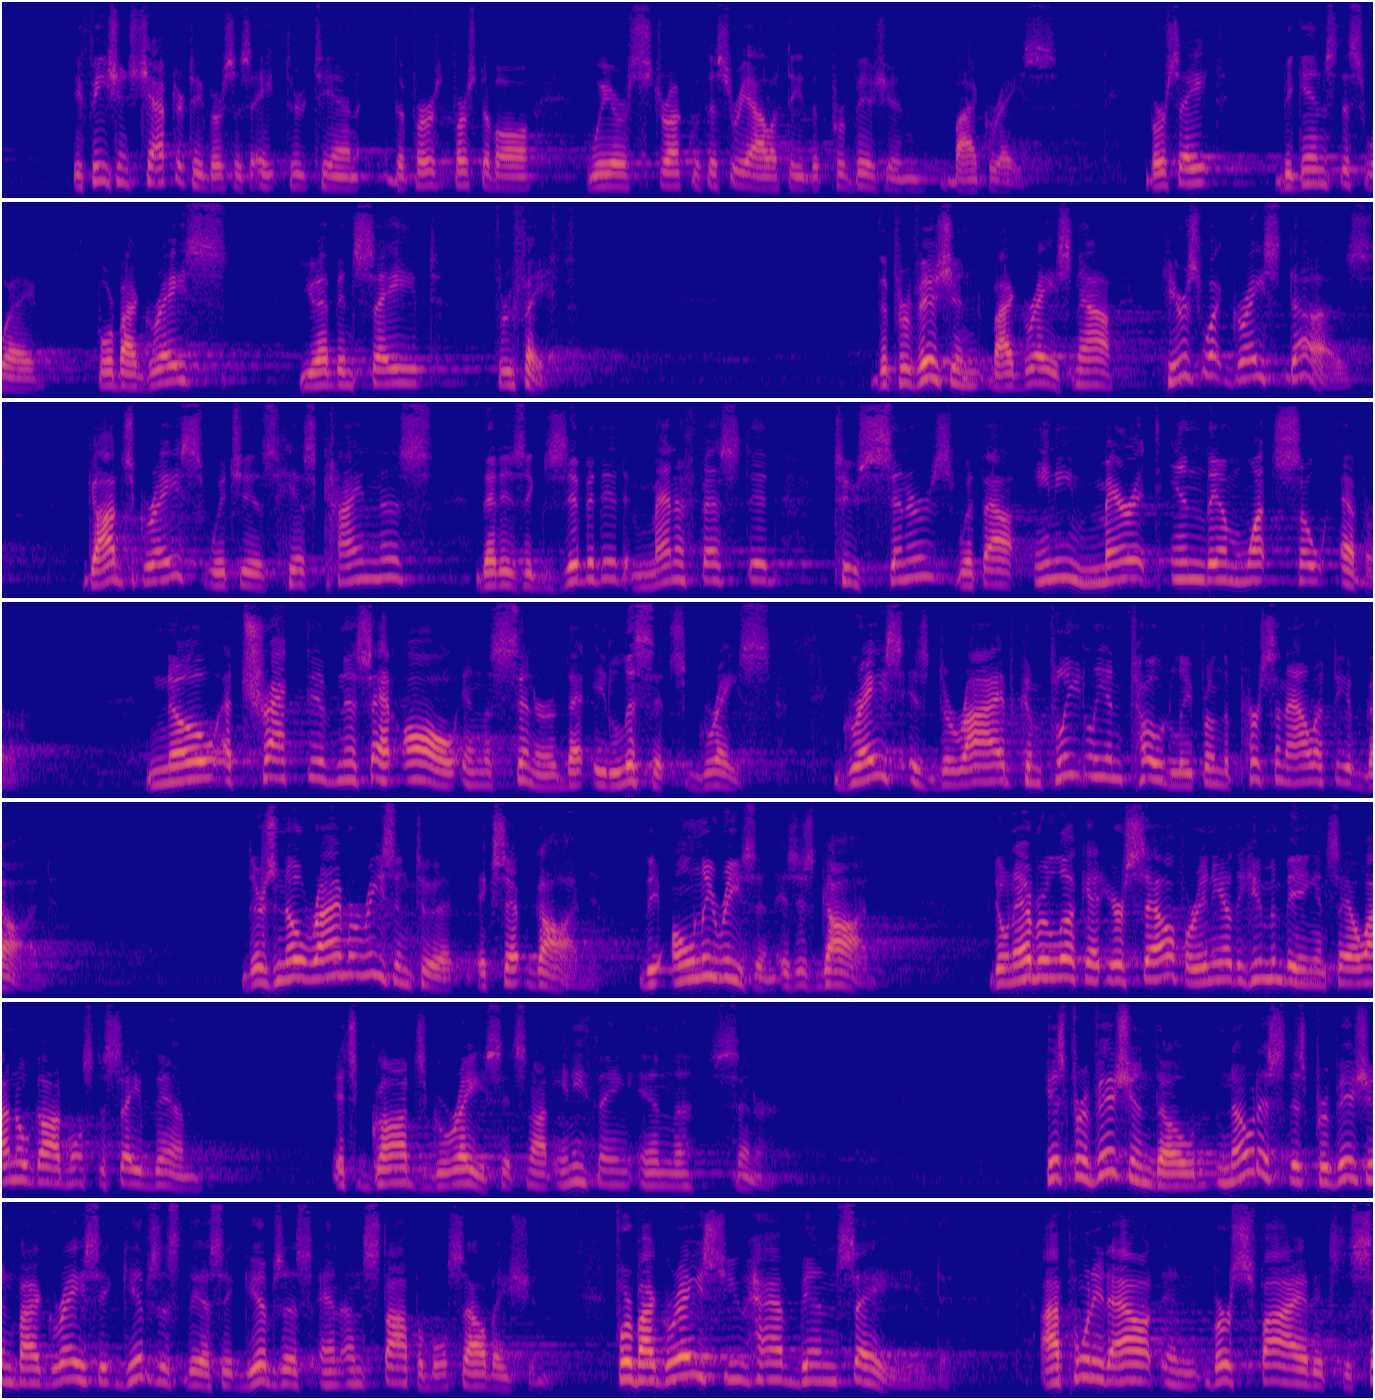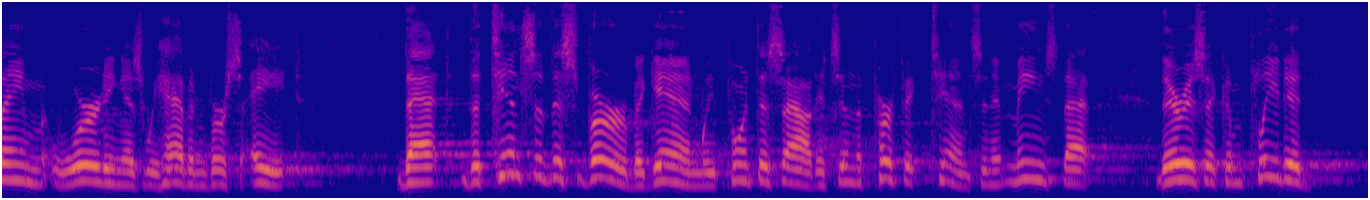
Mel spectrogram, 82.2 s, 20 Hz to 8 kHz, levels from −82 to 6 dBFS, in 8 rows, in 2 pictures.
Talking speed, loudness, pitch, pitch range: 140 wpm, -36 LUFS, 185 Hz, 160-215 Hz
